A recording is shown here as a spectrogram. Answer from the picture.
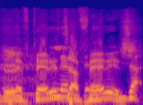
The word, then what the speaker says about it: Λευτέρη Τζαφέρη: Ναι, το τονίζω σωστά, γιατί έχει και τόνο. – Ομοίο καταληκτικό είναι το όνομά του. Λευτέρη Τζαφέρη.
